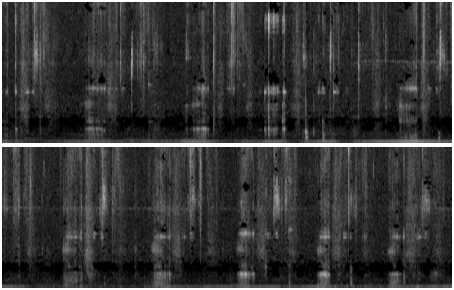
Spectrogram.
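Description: A small metal blade taps and scrapes against a hard surface.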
